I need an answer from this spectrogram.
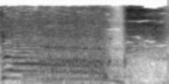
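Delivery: very high, long, stretched-out shriek. Redoing a shouted word after being corrected: screaming. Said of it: "I've got to scream that again".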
